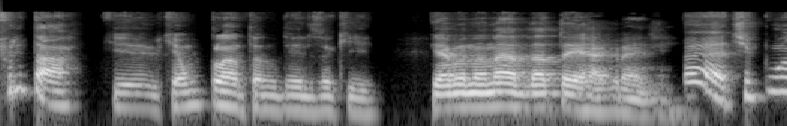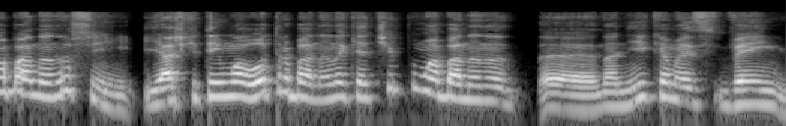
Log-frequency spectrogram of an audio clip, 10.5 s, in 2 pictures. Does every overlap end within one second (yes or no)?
yes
